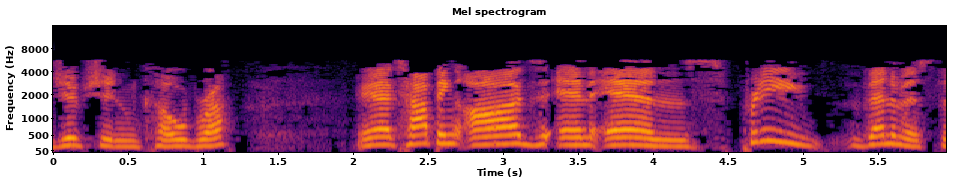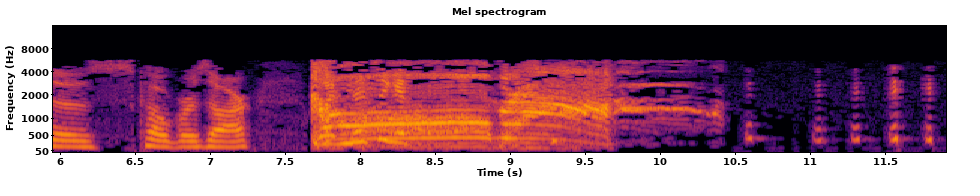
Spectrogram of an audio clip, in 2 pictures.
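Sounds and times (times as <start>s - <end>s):
speech: 0.0s - 1.3s, 2.0s - 9.4s
person screaming in fright: 7.7s - 10.4s
person's short panicky yelps: 7.7s - 10.5s.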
